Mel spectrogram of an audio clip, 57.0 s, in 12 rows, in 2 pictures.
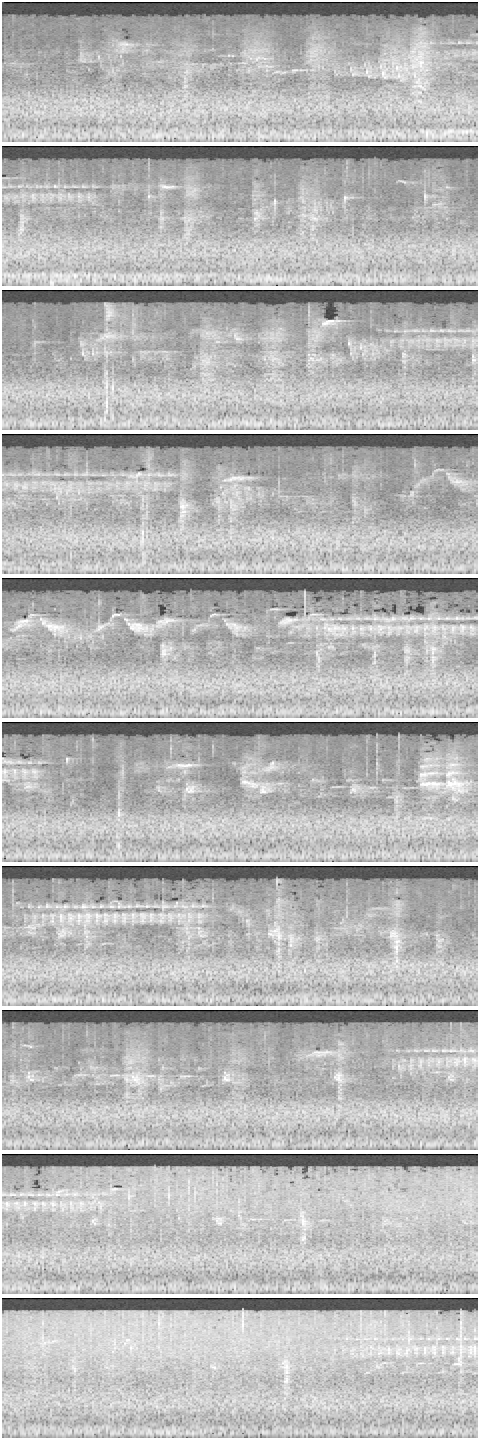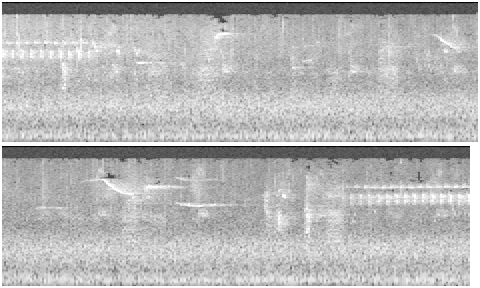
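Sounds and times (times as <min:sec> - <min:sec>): quiet outdoor background hiss: 0:00.0 - 0:57.0.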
